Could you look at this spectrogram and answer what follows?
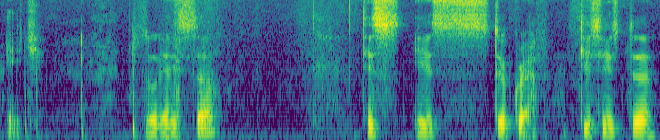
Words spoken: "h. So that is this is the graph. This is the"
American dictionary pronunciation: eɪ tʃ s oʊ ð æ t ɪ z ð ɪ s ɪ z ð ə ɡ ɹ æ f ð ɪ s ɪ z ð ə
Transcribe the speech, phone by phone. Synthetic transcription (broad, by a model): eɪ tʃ s oʊ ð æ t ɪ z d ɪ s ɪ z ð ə ɡ ɹ æ f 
